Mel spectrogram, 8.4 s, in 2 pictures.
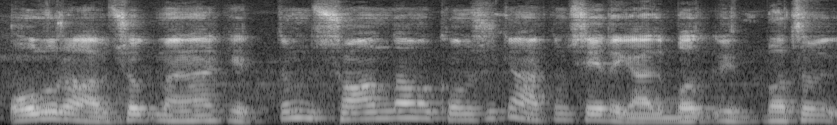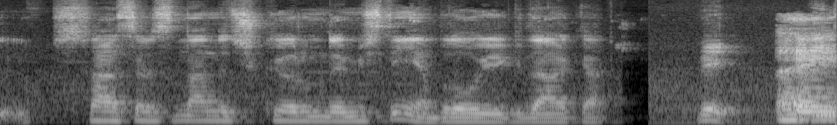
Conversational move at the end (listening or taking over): taking over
